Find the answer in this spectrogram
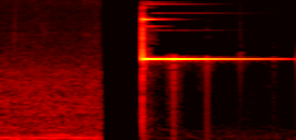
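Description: A single bright chime, a bell-like ding sound effect marking the outro logo card, striking about a second in and ringing on one high tone as it fades away. Before it, faint room tone cuts off to silence.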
